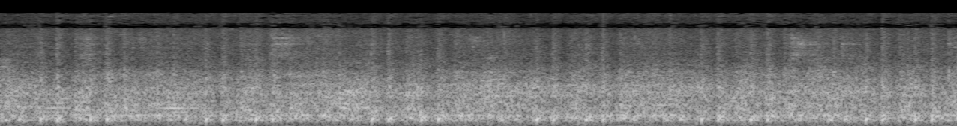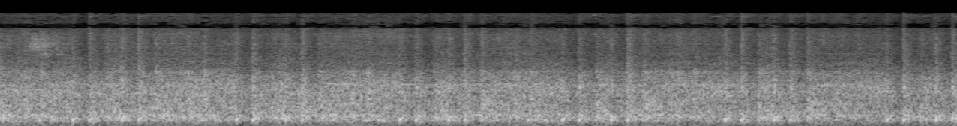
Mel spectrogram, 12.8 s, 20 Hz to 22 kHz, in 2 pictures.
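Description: A Tokaido Shinkansen N700-series train running past, a loud steady rush of wheel and rail noise that begins to fall away at the very end as the last car goes by.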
